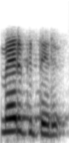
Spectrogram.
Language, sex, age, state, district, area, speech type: Tamil, female, 18-30, Tamil Nadu, Cuddalore, rural, conversation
